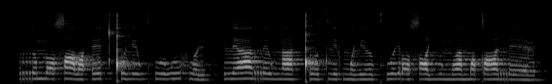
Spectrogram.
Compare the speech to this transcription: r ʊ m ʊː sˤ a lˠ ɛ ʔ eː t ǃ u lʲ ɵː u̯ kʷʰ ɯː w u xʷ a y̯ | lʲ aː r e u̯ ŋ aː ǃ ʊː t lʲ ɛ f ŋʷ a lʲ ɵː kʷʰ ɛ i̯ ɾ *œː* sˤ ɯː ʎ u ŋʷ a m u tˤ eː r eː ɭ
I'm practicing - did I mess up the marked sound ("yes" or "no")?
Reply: yes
